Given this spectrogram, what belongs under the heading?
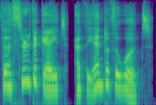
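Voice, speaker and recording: A man puts on a sweet little girl from a storybook, pitched very high. She sounds innocent and polite, with a sing-song swing to her words. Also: expressive, normal speed, a little mellow. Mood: innocent, cheerful. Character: sweet, trusting little girl in a fairy tale.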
